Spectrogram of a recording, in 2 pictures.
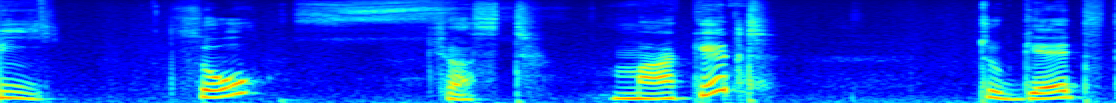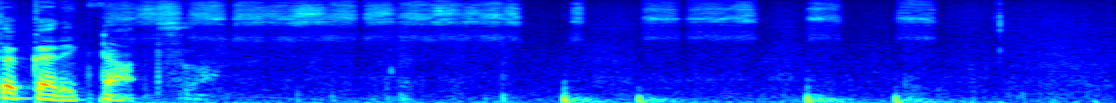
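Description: A marker squeaks and scratches on a board.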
